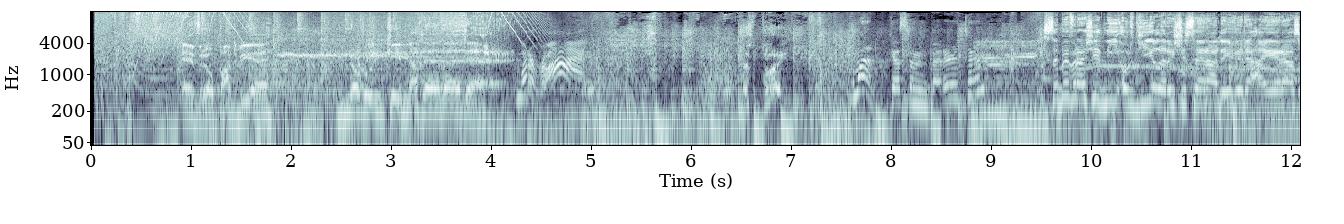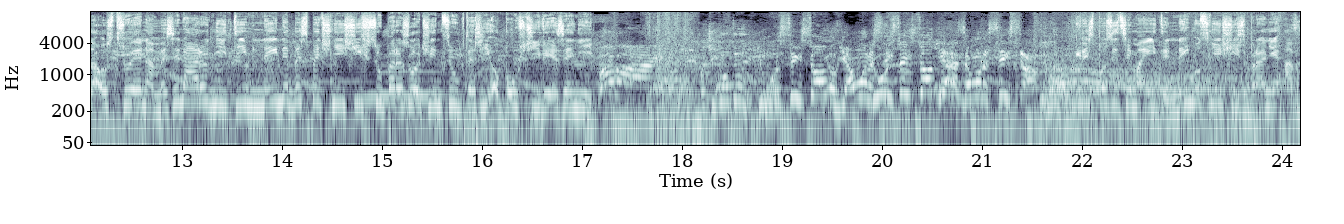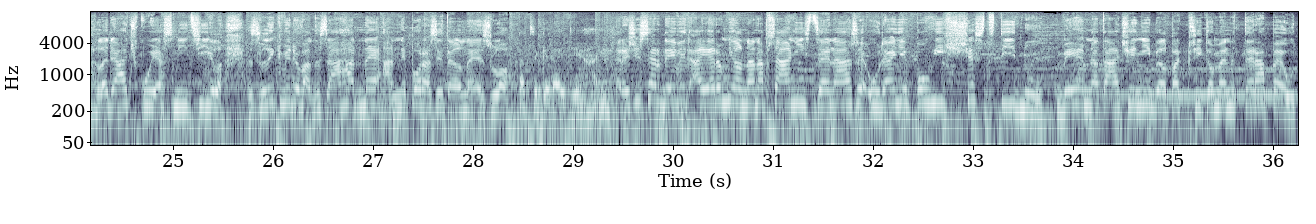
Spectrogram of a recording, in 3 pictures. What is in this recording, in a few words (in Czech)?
dvd news; evropa2; sebevrazedny oddil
